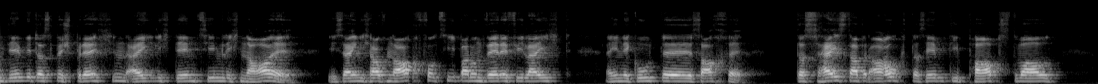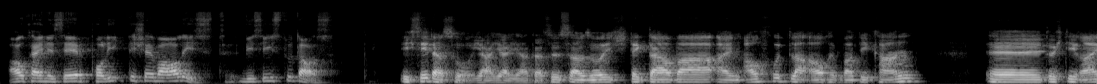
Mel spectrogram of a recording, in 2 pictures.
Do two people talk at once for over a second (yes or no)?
no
